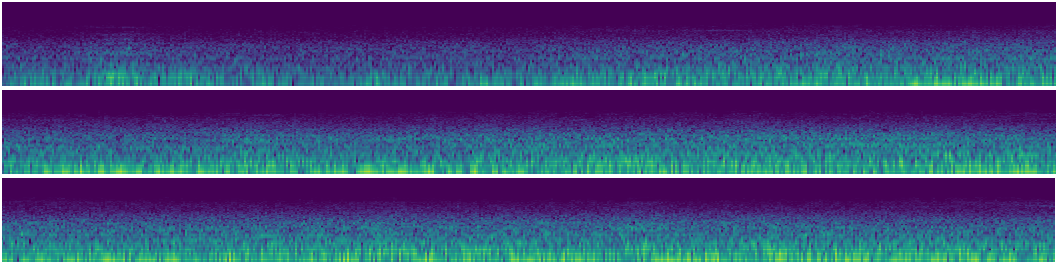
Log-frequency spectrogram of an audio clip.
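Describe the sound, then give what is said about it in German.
Steady traffic noise from cars crossing at a street intersection, a continuous low rumble and hiss at a fairly constant level throughout, with no distinct single pass-bys standing out and no talking. “Von rechts kommt jemand, vor mir fahren die Autos quer.”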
